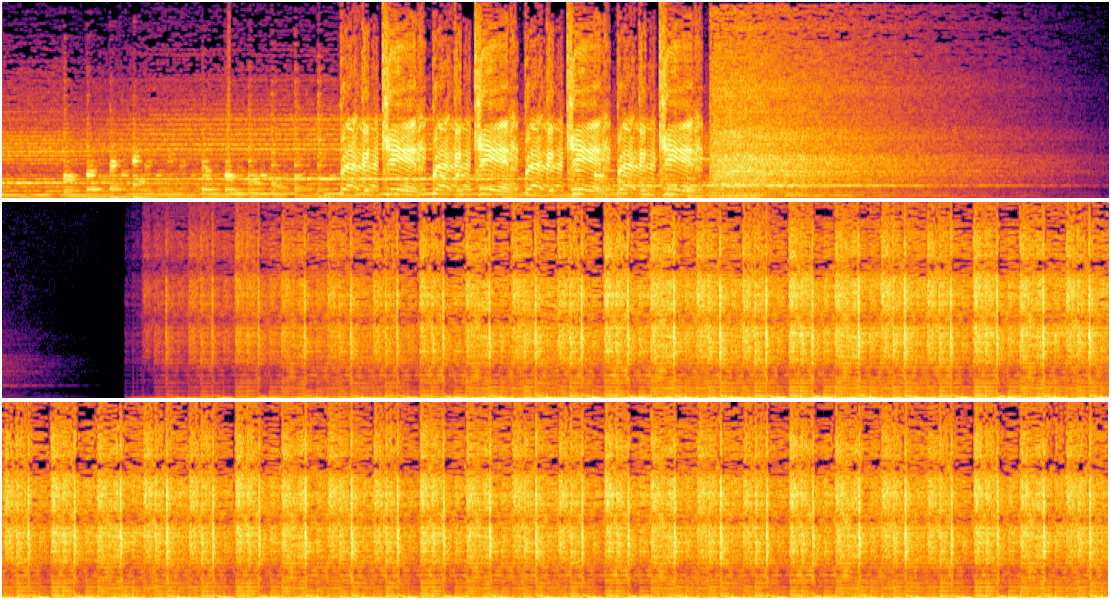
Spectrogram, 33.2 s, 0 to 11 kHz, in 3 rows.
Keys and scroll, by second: 2.3 ctrl+z, 7.2 ctrl+z, 12.2 ctrl+z, 13.7 ctrl+z, 20.1 alt+space, 25.7 alt+space, 26.5 ctrl+z, 30.8 ctrl+z.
